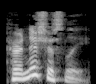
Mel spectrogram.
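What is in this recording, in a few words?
"perniciously", British English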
